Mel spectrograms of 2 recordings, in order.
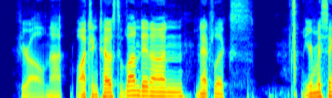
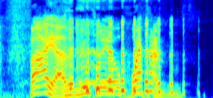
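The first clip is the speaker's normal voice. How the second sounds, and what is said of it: Imitates another person's voice. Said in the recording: “Matt Berry's accent.”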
